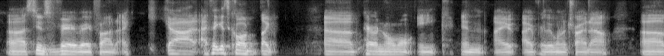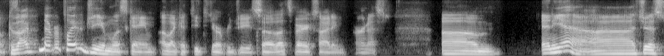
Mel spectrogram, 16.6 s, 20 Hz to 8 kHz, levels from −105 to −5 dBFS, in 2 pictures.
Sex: male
